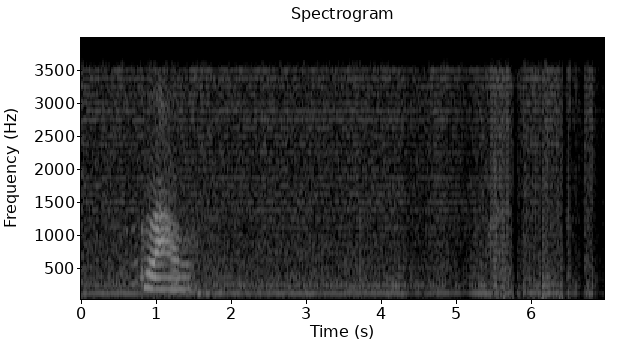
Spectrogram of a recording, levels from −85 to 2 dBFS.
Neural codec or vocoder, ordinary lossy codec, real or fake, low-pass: none; none; real; 3.6 kHz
